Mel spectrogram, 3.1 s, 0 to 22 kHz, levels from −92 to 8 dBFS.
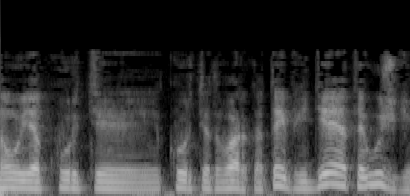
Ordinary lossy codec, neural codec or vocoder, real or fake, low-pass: MP3, 32 kbps; vocoder, 48 kHz, 128 mel bands, Vocos; fake; 9.9 kHz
